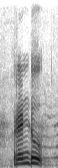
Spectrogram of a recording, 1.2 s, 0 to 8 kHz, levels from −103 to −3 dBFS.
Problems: constant background noise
